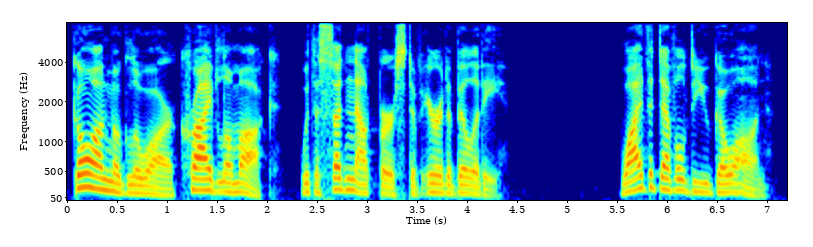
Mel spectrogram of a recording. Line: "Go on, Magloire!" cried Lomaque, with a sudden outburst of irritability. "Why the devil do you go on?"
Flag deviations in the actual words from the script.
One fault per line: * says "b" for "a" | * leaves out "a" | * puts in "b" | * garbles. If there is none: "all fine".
all fine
